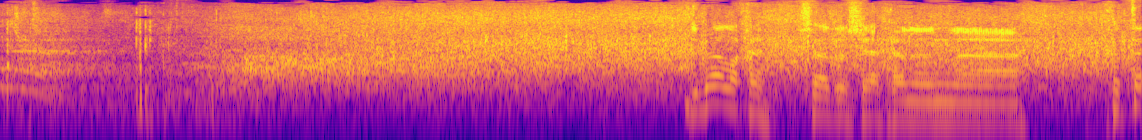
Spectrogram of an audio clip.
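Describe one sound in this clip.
A crowd applauds loudly in a large indoor hall.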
